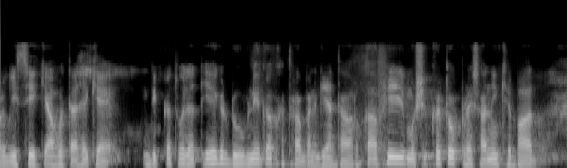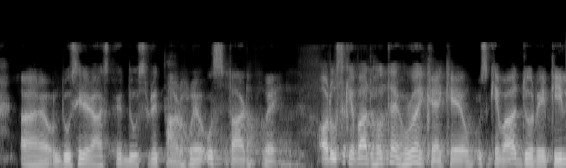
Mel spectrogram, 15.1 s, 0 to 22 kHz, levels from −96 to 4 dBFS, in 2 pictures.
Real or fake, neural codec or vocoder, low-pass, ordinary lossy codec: fake; codec, 16 kHz, 1 kbps, X-Codec, WavLM features, trained on Multilingual LibriSpeech; 7.2 kHz; none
